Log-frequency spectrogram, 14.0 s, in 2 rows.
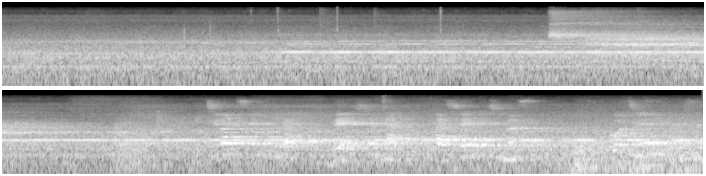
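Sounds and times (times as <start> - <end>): hiss of released air: 5.5 - 8.8.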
